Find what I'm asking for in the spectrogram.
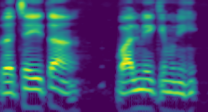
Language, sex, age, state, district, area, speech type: Sanskrit, male, 18-30, Karnataka, Haveri, rural, spontaneous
